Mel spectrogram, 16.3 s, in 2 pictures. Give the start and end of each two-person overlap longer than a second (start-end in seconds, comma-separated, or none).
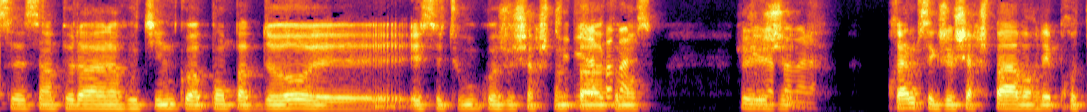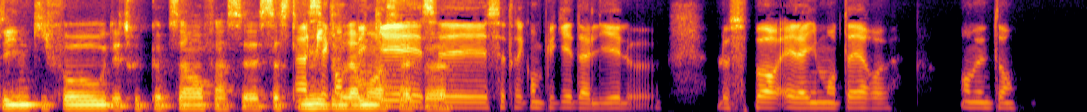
10.4-11.6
